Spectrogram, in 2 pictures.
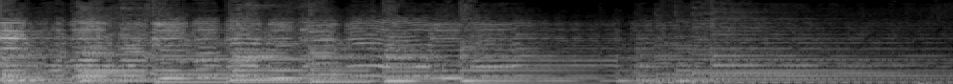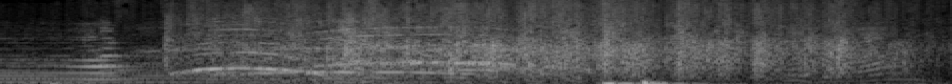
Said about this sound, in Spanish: Aplausos del público entregado.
